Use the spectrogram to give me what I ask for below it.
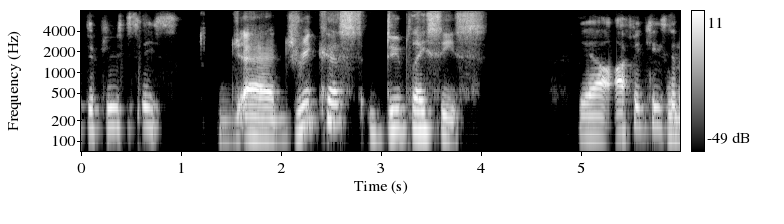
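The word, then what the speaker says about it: Dricus du Plessis: Dricus Duplessis.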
